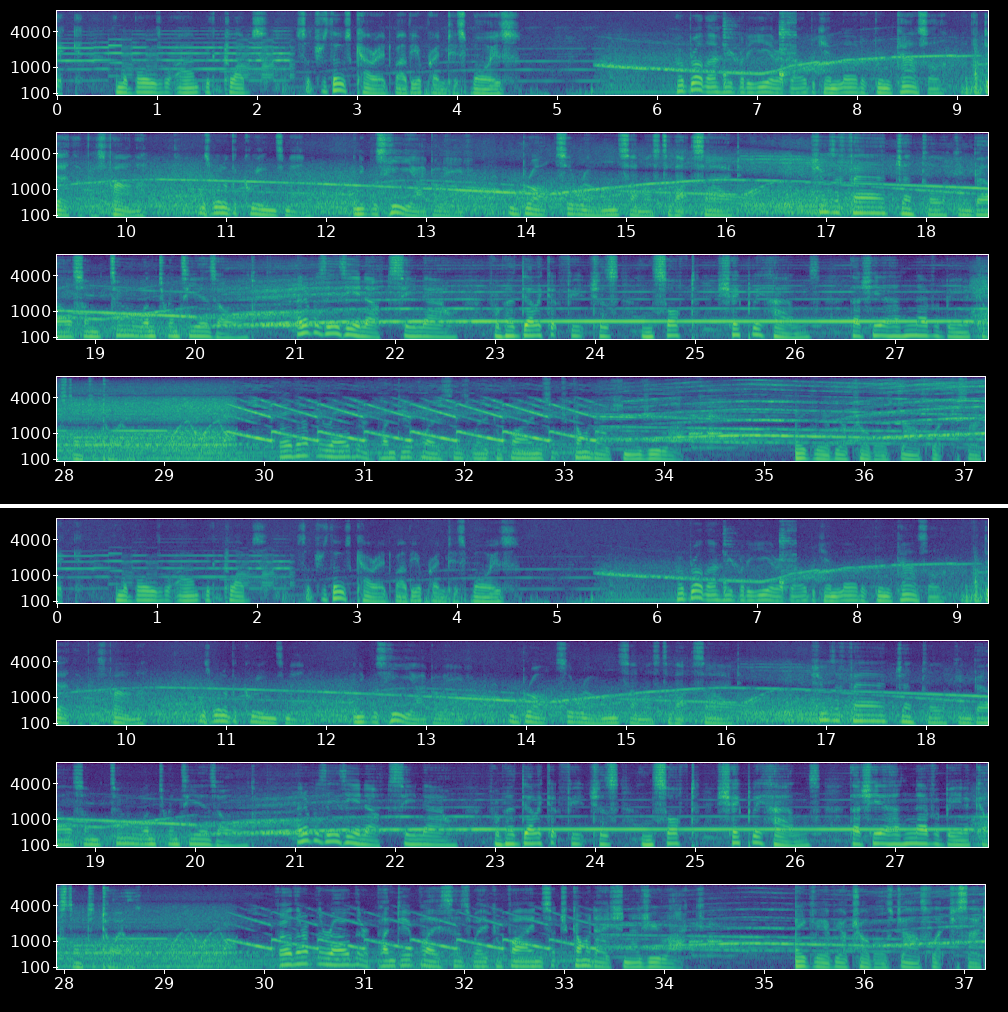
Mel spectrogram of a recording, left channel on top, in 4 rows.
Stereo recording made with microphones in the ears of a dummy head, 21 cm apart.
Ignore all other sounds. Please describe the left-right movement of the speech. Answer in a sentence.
You can hear the speech travel towards the right.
